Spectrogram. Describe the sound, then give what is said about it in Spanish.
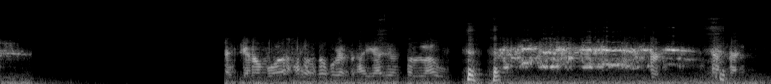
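Roosters crowing with voices: a sustained, harmonic crow rings out in the second half alongside talk, after a brief call at the start and a short silence. “lo único que escucho son tus gallos. Si te puedes mover. Es que se escuchan mucho los gallos.”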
